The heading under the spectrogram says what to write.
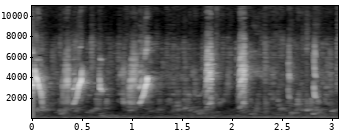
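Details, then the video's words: Pied fantail song intended to stimulate captive birds: upslurred whistled notes in quick pairs, then spaced, sharp high chips about every third of a second. "PANCINGAN DAN MASTERAN SIKATAN KIPAS AGAR CEPAT GACOR"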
